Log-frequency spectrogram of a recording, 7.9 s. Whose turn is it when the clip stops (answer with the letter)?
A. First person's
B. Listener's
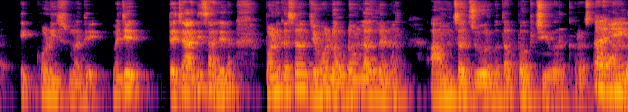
B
